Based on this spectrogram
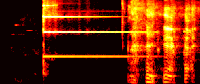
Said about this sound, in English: Oh, that was Jim's bell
